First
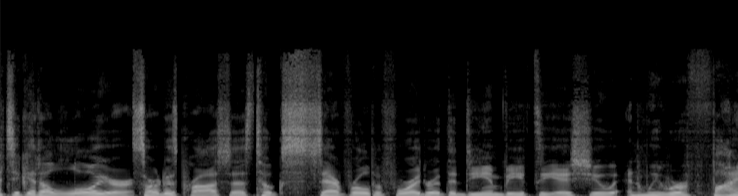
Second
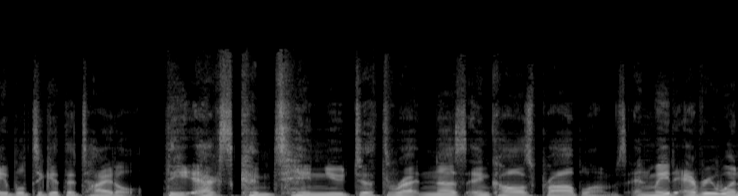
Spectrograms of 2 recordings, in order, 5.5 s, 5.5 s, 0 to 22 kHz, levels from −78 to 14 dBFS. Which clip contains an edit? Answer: first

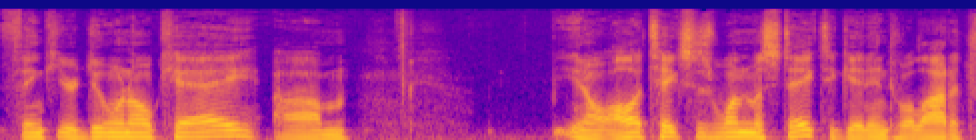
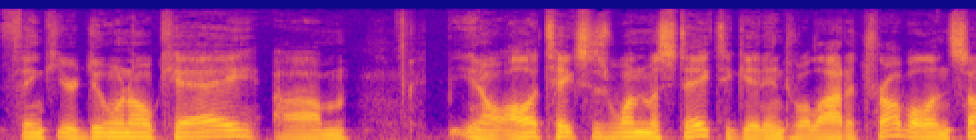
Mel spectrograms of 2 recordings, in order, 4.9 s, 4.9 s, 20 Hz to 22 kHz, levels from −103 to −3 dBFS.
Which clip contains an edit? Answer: second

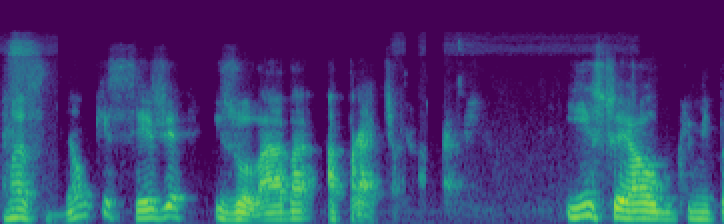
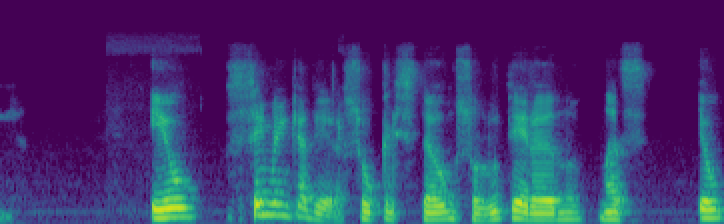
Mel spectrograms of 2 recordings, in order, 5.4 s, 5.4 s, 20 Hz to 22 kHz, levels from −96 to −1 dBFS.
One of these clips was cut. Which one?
second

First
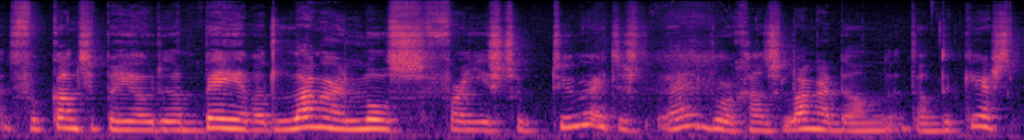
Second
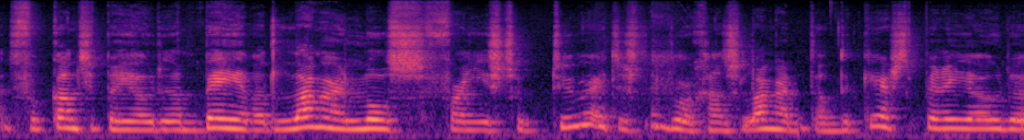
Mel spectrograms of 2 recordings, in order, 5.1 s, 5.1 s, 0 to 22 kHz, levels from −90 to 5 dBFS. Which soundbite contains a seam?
second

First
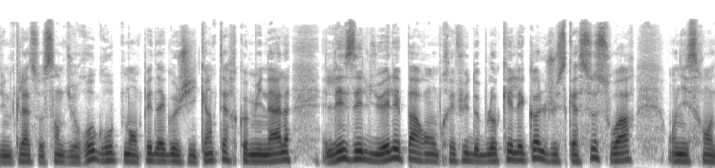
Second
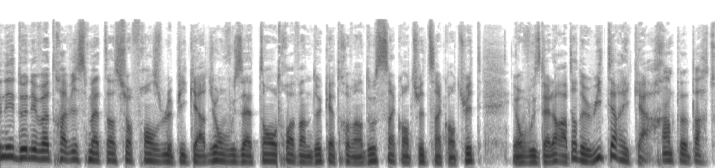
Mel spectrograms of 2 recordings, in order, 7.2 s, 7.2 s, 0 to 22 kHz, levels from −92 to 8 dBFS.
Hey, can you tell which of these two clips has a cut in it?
second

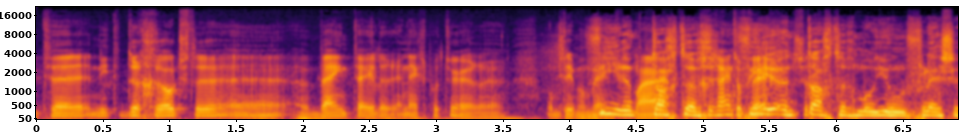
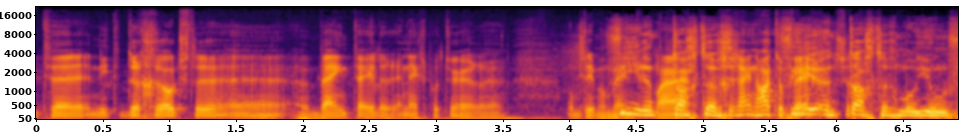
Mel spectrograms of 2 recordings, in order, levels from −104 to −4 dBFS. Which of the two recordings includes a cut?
first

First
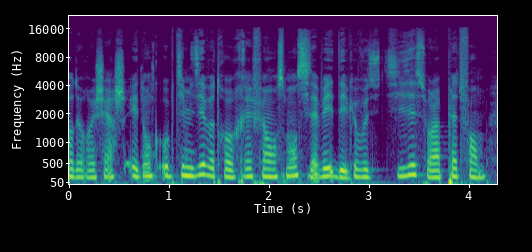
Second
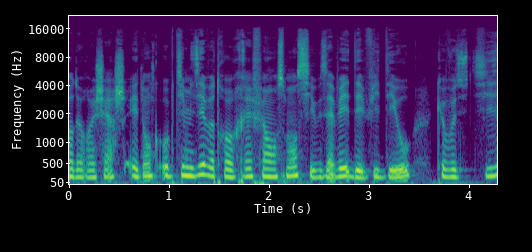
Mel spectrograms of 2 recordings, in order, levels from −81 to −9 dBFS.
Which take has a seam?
first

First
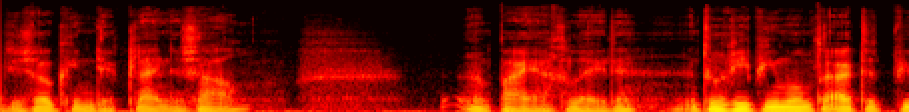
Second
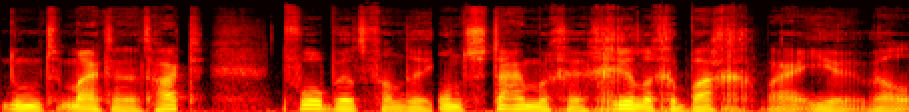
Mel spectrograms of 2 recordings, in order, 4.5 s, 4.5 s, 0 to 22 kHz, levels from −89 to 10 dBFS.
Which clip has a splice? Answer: second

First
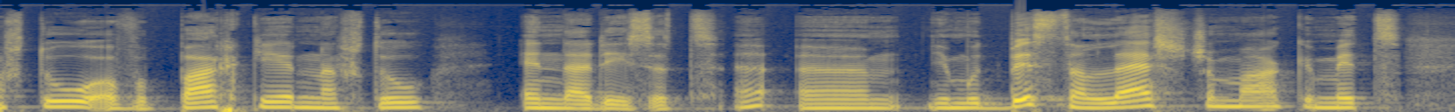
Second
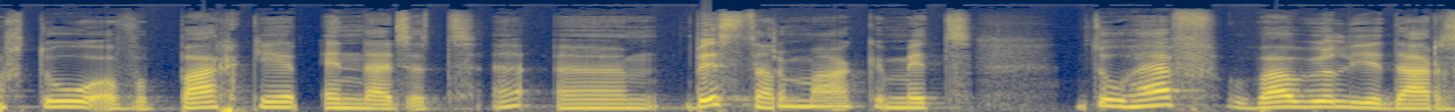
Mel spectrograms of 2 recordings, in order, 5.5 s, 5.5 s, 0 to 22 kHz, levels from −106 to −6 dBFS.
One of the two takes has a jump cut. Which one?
second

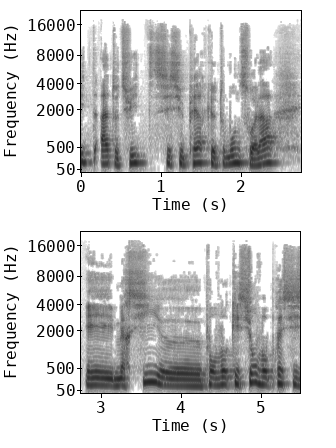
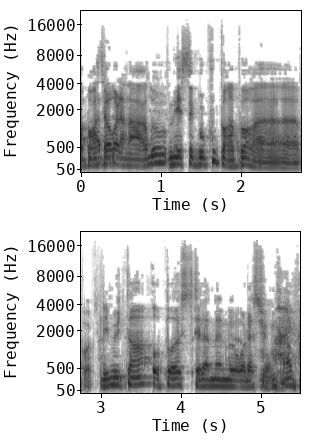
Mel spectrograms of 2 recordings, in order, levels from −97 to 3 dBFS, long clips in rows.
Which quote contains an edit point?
second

